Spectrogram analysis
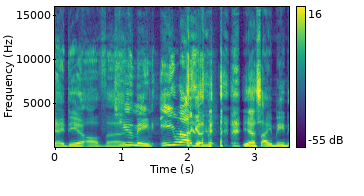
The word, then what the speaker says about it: Eragon: Rhymes with dragon. But the idea of... Do you mean Eragon? Yes, I mean Eragon Aragon.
